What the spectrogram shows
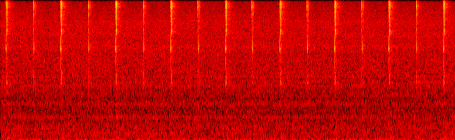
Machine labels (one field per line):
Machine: valve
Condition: normal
